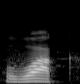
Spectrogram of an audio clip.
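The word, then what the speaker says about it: walk: इसको पढ़ते हैं दोस्तों वॉक यहां पे एल साइलेंट होता है इसको पढ़ते हैं गगन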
